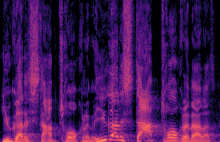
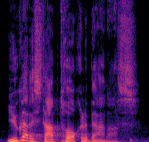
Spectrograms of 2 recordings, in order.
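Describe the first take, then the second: First: Incredulous echo. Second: Low, even telling-off; chastising. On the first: Host questioning the ballplayer's rebuke, incredulous. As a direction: throw the rebuke back as a quick question. Echoes the rebuke back in disbelief. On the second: Ballplayer telling the host to stop hyping them, chastising. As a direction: scold lightly in a lowered voice. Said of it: "He was kinda chastising me". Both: Retold or imitated.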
